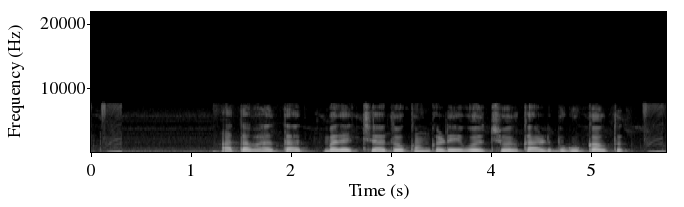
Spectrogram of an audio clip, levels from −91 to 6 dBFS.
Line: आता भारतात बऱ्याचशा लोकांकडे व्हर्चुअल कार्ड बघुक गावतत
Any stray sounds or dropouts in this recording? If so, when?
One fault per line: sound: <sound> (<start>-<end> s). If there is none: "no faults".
no faults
